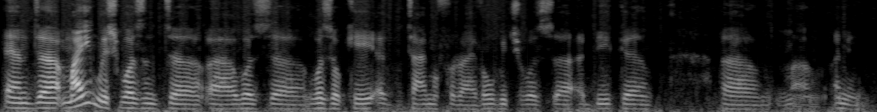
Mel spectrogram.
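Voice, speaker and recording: A man's voice: mid-range voice, warm tone, a little hiss or hum, poor audio. A middle-aged man from Moldova with a Moldovan accent, speaking in a hesitant, filler-heavy way with frequent restarts, answering questions in an oral history interview. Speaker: immigrant interviewee.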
